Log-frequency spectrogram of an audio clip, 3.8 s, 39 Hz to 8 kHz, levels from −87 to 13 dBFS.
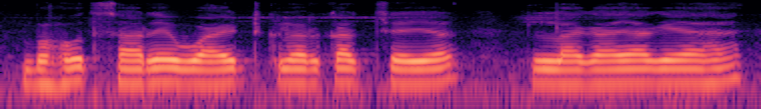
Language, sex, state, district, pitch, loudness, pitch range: Hindi, male, Jharkhand, Deoghar, 140 Hz, -13 LUFS, 135-140 Hz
